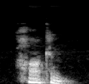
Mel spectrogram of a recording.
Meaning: 1. To hear (something) with attention; to have regard to (something) 2. To listen; to attend or give heed to what is uttered; to hear with attention, compliance, or obedience
- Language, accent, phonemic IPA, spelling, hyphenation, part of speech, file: English, Southern England, /ˈhɑːk(ə)n/, hearken, heark‧en, verb, LL-Q1860 (eng)-hearken.wav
